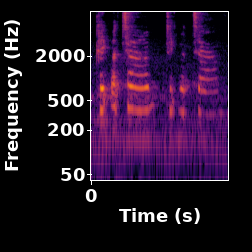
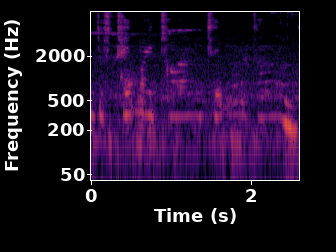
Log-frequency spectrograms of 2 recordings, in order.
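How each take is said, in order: First: Quick and louder, higher; rushing the words out; eager take my time. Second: Drawn out slowly, much softer. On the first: Gamer hurrying his car along, eager and loud. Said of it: "Yep, slowly". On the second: Gamer telling himself to drive slowly, slow and soft. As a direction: ease it out slowly, barely above a breath. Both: Shown as a demonstration.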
